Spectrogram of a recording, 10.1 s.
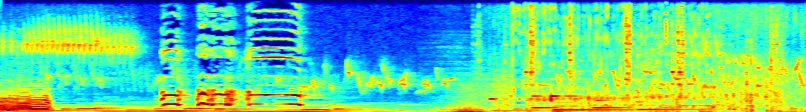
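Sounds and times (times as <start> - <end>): background music: 0.0 - 9.5
rooster crowing: 2.0 - 3.8.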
